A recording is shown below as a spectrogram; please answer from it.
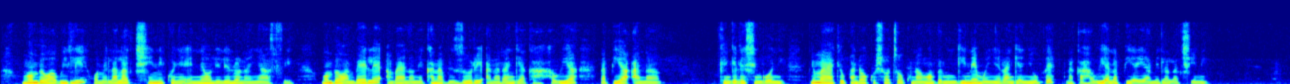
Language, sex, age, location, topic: Swahili, female, 18-24, Mombasa, agriculture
